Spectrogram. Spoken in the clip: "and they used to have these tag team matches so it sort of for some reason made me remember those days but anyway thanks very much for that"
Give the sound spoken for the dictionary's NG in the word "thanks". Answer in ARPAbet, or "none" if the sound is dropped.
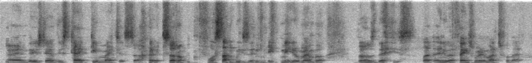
NG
